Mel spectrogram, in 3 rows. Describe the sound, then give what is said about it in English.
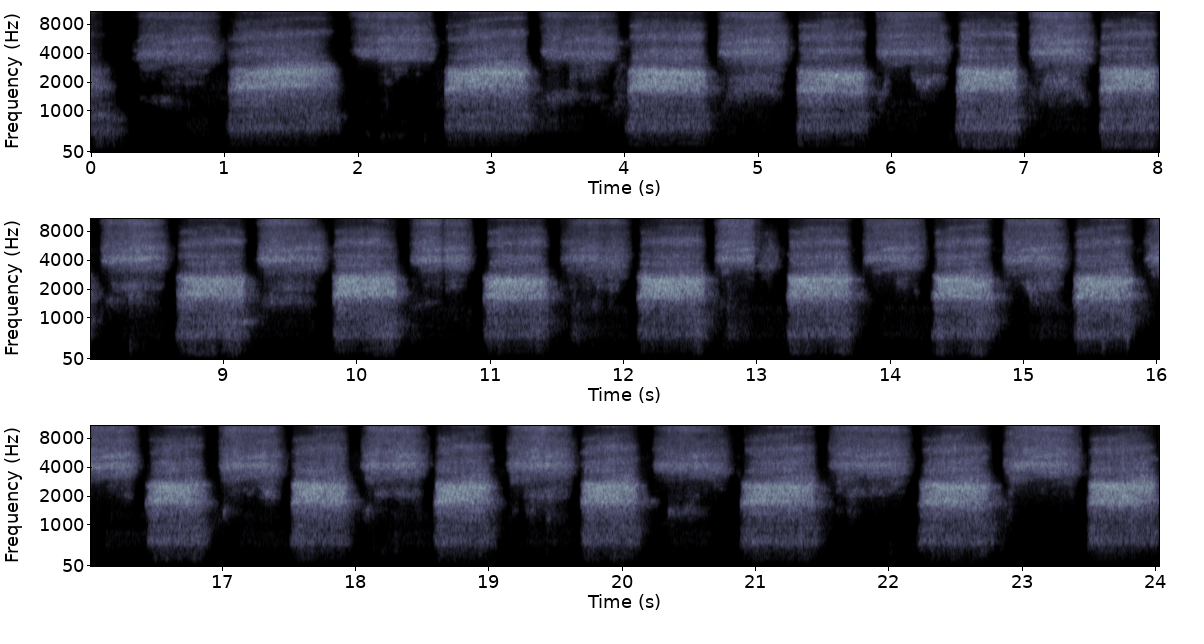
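Deep rhythmic breathing during a guided breathing exercise, with inhales through the nose and exhales through the mouth in a round of thirty breaths. Many loud, evenly paced breaths follow one another at a quick steady rhythm, with no talking. “So we're going to do in through the nose and out through the mouth, and hold it on the 30th and see what happens.”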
